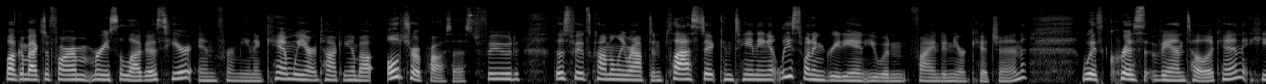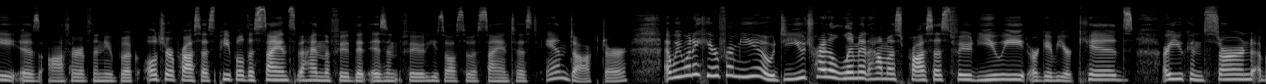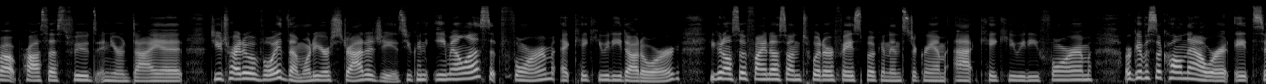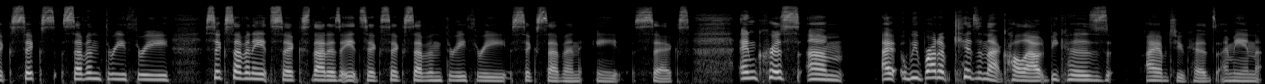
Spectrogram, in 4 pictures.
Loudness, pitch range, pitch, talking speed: -26 LUFS, 180-245 Hz, 210 Hz, 185 wpm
